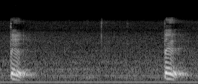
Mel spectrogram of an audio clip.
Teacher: Huruf T dibentuk dengan menggunakan lidah dan gigi atas serta menghasilkan suara yang tidak bersuara atau disebut letolar. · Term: letup alveolar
